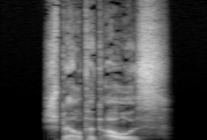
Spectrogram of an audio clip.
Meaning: inflection of aussperren: 1. second-person plural preterite 2. second-person plural subjunctive II
- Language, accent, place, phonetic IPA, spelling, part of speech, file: German, Germany, Berlin, [ˌʃpɛʁtət ˈaʊ̯s], sperrtet aus, verb, De-sperrtet aus.ogg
